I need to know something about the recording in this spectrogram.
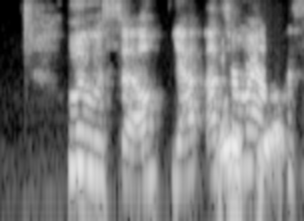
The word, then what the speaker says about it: Louisville: Now, do you pronounce it Louisville or Louisville? Louisville.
